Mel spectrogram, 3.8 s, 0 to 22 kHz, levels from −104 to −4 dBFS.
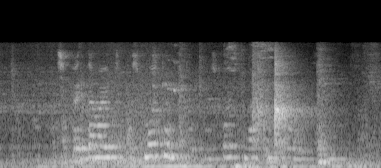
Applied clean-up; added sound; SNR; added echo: none; Sliding door; 0 dB; reverberation time 0.5 s.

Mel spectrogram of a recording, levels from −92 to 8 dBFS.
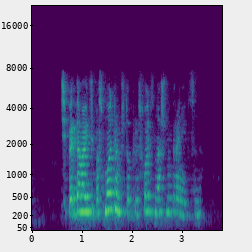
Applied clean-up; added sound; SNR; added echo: none; none; none; none.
